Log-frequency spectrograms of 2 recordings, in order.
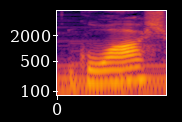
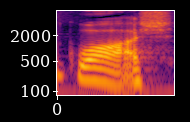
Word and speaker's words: gouache: what the heck is gouache well pronounced very much like squash the vegetable it's a medium that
